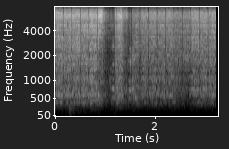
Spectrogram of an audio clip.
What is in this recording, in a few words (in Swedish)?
EVP Tyska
